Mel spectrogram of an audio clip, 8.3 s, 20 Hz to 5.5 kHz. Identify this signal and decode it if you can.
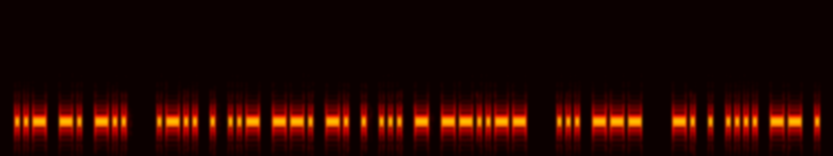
Morse code, heard as a keyed tone, about 27 wpm, 600 Hz. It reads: UND LEUGNEST, SO NEHME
